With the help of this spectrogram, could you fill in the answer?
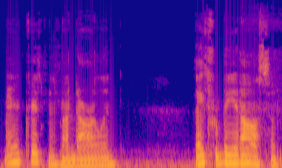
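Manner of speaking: high, sweet Southern country lilt; hamming up the country waitress; country accent. Retold or imitated. Vlogger replaying the waitress's farewell in a high sweet Southern country accent. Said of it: "just countryed it up".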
